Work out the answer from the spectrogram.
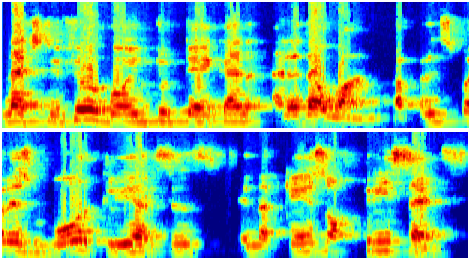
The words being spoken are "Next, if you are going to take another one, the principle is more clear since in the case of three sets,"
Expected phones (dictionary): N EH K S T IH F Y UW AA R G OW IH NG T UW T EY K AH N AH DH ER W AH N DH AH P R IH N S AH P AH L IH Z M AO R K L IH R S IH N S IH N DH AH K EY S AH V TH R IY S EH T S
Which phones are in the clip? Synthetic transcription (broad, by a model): N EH K S T IH F Y UW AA R G OW IH NG T UW T EY K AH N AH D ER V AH N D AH P R IH N S AH P AH L IH Z M AO R K L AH R S IH N S IH N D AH K EY S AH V T R IY S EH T S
